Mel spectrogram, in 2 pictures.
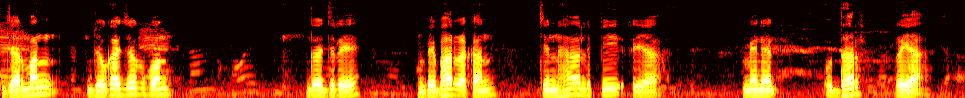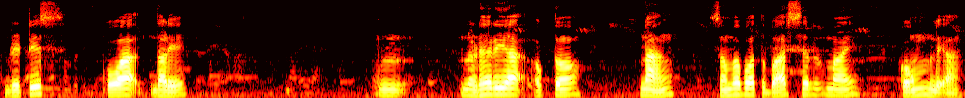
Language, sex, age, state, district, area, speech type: Santali, male, 45-60, Odisha, Mayurbhanj, rural, read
